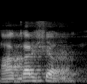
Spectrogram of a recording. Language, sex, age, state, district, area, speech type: Marathi, male, 45-60, Maharashtra, Wardha, urban, read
